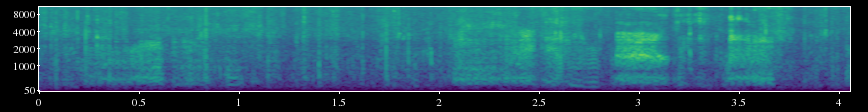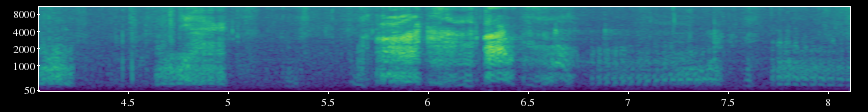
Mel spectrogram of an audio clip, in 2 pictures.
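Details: A litter of American Hairless Terrier puppies, four weeks old and born to Rainy and Rudy, gives irregular short squeaky yelps and squeals. Sharper, louder cries come in brief clusters between quieter gaps.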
